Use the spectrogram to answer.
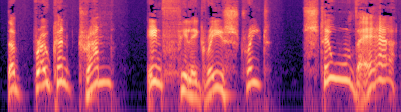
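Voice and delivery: high amazed questions; pleasantly astonished; surprised. A narrator's reading. Albert amazed.

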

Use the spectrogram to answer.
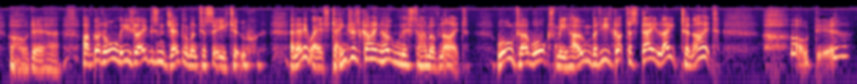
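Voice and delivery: put-on high, plaintive old woman's voice; fretful old woman. A narrator's reading. Old woman frets to Granny about getting home, worried.

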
